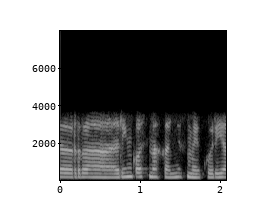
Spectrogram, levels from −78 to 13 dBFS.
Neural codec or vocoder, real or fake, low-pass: none; real; 7.2 kHz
